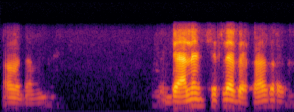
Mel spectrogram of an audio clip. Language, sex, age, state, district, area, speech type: Kannada, male, 18-30, Karnataka, Davanagere, rural, conversation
